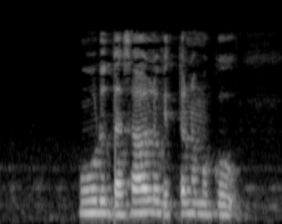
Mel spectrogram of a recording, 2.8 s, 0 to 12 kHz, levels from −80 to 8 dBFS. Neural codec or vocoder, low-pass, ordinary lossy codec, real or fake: none; 7.2 kHz; MP3, 48 kbps; real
